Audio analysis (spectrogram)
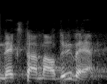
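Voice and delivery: usual speaking voice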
